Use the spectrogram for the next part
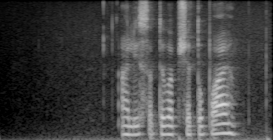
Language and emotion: Russian, angry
